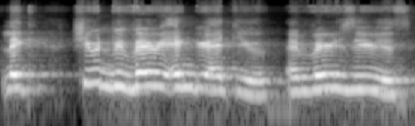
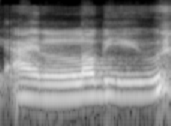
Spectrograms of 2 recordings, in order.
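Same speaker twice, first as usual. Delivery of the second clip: put-on Mexican accent; 5 semitones lower, slower than usual. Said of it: "My Mexican ex used to say".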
